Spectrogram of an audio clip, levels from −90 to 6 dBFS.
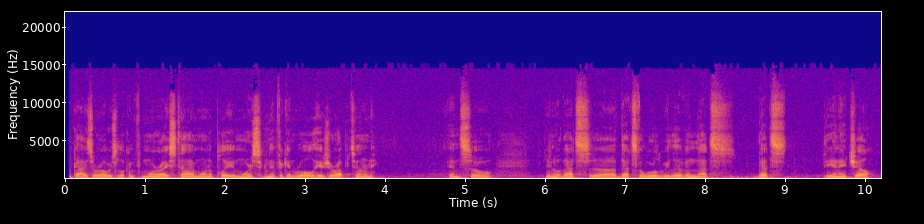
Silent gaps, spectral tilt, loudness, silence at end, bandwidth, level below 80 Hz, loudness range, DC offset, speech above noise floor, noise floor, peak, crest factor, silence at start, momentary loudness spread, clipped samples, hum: none; -5 dB/octave; -20 LUFS; 0.05 s; 15 kHz; -36 dBFS; 4 LU; under 0.1%; 27 dB; -47 dBFS; -4 dBFS; 18 dB; 0.05 s; 7 LU; under 0.1%; none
